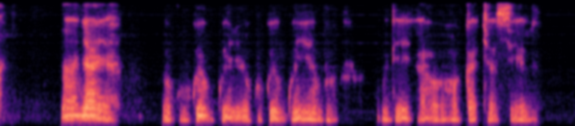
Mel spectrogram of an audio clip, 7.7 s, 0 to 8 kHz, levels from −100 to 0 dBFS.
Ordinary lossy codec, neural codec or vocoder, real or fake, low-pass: none; vocoder, 22.05 kHz, 80 mel bands, HiFi-GAN; fake; 7.2 kHz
